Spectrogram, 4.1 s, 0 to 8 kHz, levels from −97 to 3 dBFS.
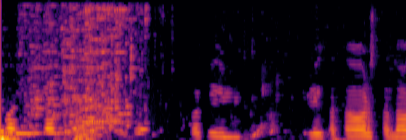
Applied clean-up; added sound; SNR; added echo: classical method Wiener filter.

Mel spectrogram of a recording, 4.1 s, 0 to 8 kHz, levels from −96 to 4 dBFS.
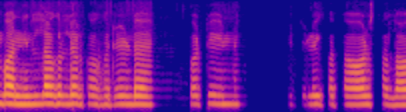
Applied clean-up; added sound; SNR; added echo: none; none; none; none.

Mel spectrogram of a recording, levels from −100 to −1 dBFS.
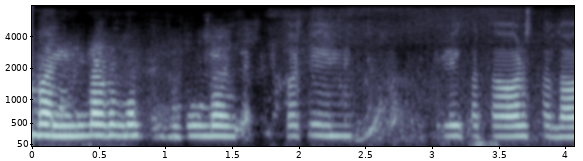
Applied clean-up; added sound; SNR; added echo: neural mask model Resemble Enhance denoiser.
